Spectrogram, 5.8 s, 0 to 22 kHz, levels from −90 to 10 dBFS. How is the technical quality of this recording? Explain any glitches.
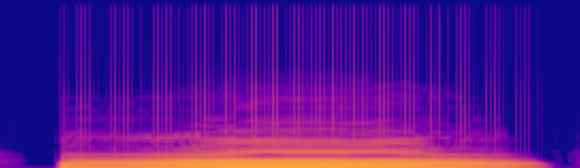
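The recording has one persistent glitch. From start to finish, a regular ticking runs under the sound at about 23.4 per second. It is a low buzz that grows and fades with the level of the audio. This is a filter restarted on every block: the filter discards its memory at each block boundary and begins from silence. That causes a small transient at every boundary, and the rate fits a 2048-sample block.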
